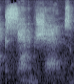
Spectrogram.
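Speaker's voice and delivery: hushed, unvoiced whisper; playful whisper. Shown as a demonstration. Teacher naming the spelling rule to pupils, whispered. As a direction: whisper it like a secret keyword.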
